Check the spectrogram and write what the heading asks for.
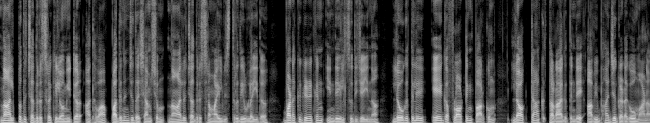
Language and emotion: Malayalam, neutral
